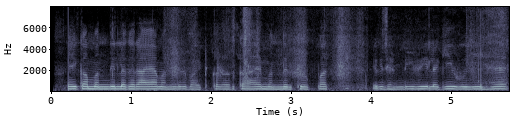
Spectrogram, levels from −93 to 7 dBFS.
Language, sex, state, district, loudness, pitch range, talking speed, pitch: Hindi, female, Uttar Pradesh, Budaun, -26 LUFS, 205-215 Hz, 200 wpm, 210 Hz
